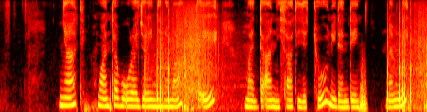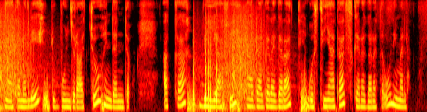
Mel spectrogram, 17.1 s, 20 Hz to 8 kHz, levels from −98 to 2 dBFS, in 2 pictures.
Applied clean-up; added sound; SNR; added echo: none; Fireworks; 2 dB; none.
